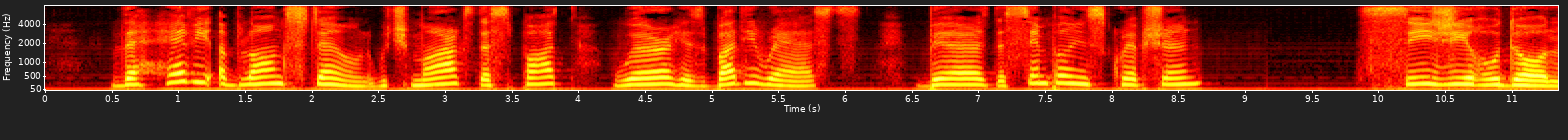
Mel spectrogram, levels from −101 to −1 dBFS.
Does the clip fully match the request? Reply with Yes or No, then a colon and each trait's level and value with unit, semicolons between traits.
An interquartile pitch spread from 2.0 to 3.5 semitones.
No: average, 4.2 semitones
